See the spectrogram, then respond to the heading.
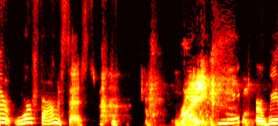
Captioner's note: laughing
